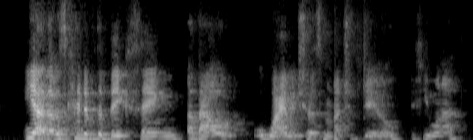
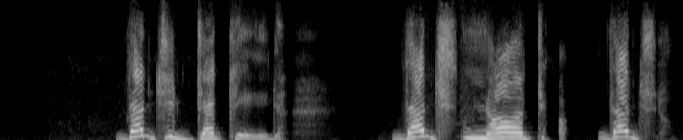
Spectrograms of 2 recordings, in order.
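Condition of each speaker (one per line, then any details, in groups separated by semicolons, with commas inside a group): No condition
Cerebral palsy; present from birth, uses walker and wheelchair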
